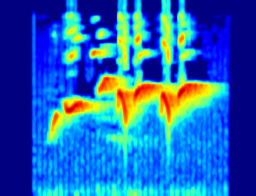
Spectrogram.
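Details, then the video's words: Blue mockingbird giving a long clear whistle that rises, then wavers with several quick downward dips before fading, about two seconds; soft low rumble behind. "Mulato Azul Canto - Blue Mockingbird Bird Song - Melanotis Caerulescens"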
